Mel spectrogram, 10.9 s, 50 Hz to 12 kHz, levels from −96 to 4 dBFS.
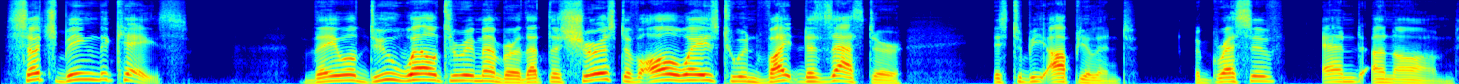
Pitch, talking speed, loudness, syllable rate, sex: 165 Hz, 145 wpm, -19 LUFS, 4.7 syllables/s, male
